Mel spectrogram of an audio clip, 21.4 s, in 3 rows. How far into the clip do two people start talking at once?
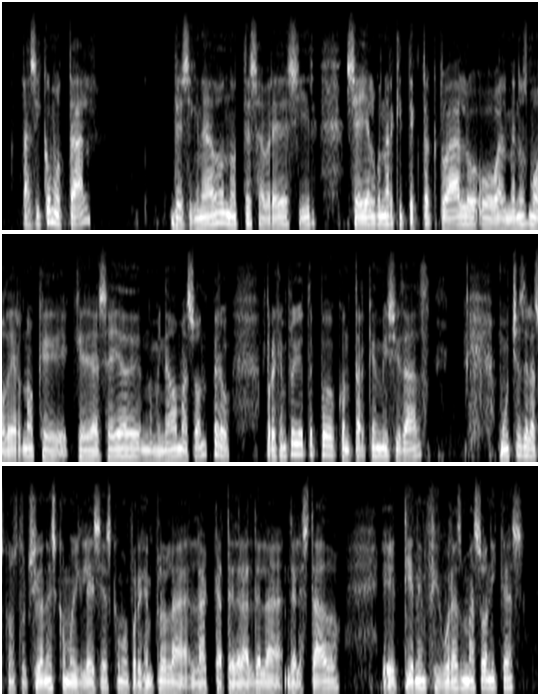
none

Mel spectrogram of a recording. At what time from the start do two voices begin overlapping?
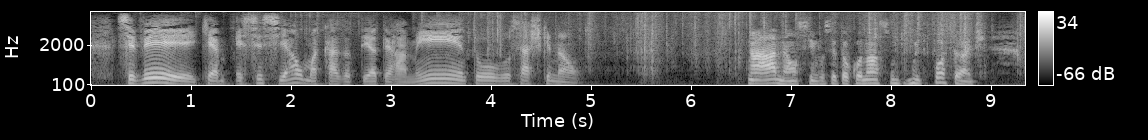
none

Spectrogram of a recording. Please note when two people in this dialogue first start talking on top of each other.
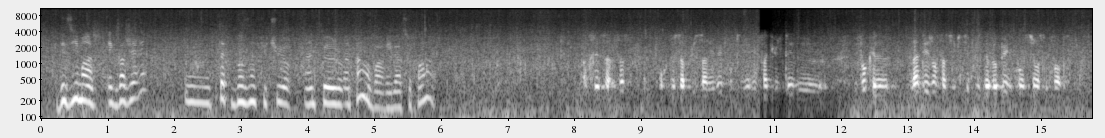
none

